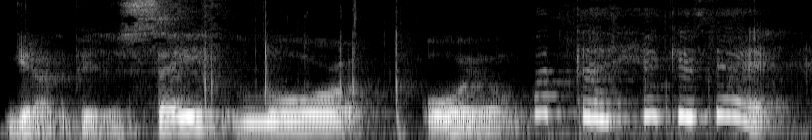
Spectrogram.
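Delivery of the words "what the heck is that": high incredulous question; baffled high disbelief. Real, not acted. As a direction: pitch shooting way up in confusion. Baffled by ingredient.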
